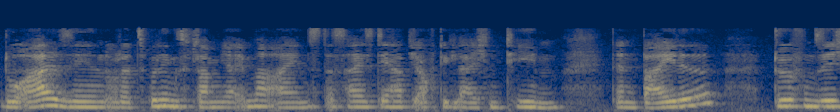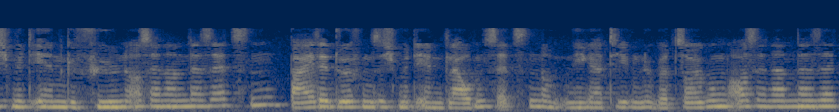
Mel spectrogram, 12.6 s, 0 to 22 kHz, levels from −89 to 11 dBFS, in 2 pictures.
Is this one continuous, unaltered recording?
no; 1 cut; at 3.1 s

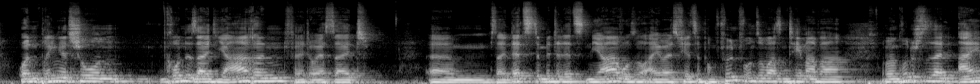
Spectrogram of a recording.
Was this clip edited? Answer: no; 0 cuts

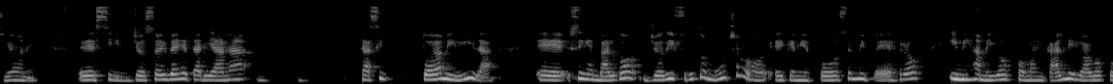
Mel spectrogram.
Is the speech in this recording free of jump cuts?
yes; 0 cuts

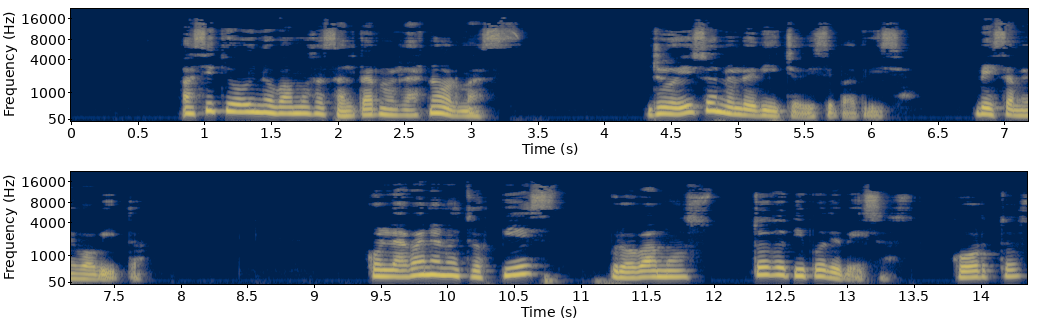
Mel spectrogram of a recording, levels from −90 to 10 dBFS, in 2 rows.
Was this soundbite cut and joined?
no; 0 cuts

